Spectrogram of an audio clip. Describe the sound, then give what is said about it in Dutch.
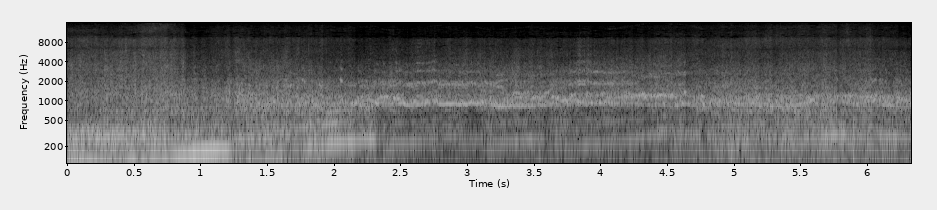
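A loud car, driving fast on the German autobahn, revs and roars continuously, its pitch climbing and sweeping as it speeds, with a high tire-squeal whine riding over the rumble throughout. “Toen zei hij, zo, dat hoor je echt nog goed, jouw auto.”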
